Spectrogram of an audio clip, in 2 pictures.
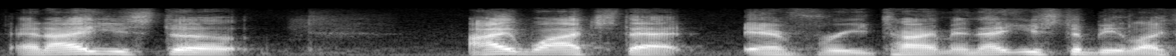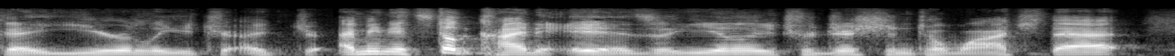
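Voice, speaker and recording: A man's voice: medium pitch, fairly quick, a bit bright, no room sound. A man in casual, conversational podcast chat, talking like a host among friends.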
